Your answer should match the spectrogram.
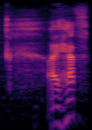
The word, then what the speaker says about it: have: La pronunciación del verbo to have cambia bastante. I have, yo tengo un bolígrafo. I have a pen. Have, la V es una V, que suena una F vibrada.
